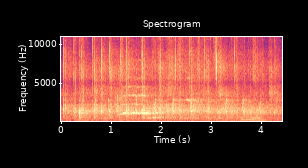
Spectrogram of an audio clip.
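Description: An audience applauding, many hands clapping at once, with a few voices calling out over the clapping.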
